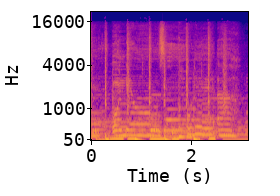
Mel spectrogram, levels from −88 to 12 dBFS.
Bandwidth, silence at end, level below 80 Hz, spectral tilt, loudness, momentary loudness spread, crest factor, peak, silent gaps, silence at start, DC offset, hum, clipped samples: 16.5 kHz; 0 s; -16 dBFS; -5 dB/octave; -12 LUFS; 4 LU; 10 dB; 0 dBFS; none; 0 s; under 0.1%; none; under 0.1%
